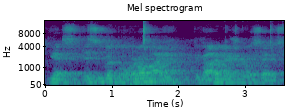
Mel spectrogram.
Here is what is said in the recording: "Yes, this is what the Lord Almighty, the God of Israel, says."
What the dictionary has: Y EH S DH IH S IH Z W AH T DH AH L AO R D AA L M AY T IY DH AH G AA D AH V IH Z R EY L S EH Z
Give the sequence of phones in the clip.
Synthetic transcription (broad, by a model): Y EH S DH IH S IH Z W AH T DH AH W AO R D AA L M AY T IY DH AH G AA D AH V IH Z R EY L S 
